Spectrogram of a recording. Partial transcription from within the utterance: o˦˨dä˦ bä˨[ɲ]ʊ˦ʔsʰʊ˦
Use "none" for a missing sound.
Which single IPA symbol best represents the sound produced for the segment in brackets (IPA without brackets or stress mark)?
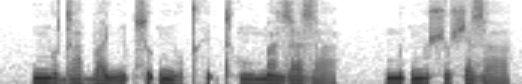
ɲ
